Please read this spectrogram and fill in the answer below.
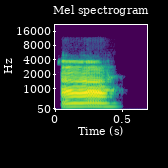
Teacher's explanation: one of the tones in Mandarin is ah, you know, like a high, pure, flat tone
